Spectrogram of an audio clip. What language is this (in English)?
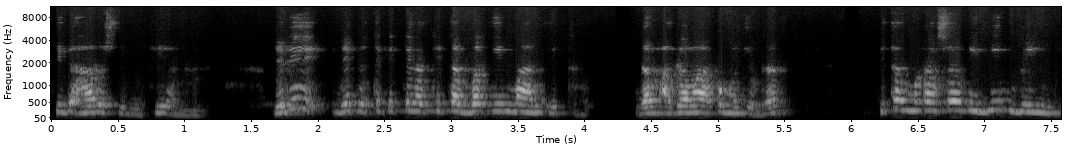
Indonesian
